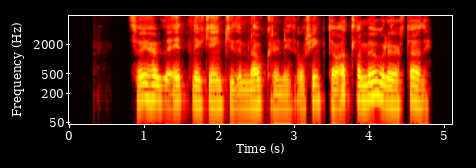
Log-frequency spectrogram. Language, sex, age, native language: Icelandic, male, 30-39, Icelandic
